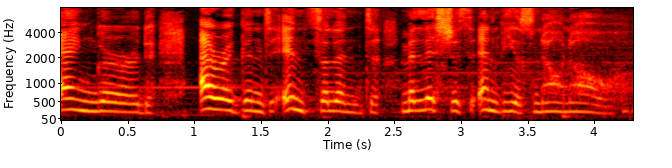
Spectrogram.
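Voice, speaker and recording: Music plays behind a woman speaking at a high pitch with ordinary pitch variation. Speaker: spoken word poet. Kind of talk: spoken word poetry performance.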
